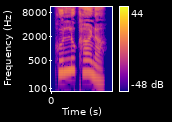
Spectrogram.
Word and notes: ಹುಲುಗಾಣ್: hulugāṇ

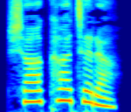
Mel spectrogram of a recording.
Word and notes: ಶಾಖಾಚರ: śakhācara

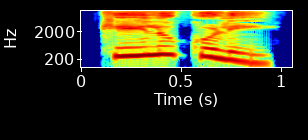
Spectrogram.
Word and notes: ಕಲ್ಲಿಗೂಳು: kalligūḷu

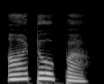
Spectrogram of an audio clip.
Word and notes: ಅಡಪು: Kannada

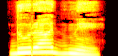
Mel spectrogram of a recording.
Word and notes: ದುರಾಜ್ಞೆ: Kannada

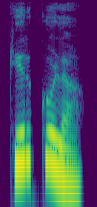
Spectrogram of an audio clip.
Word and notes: ಕಿರ್ಕೊಳ: Kannada

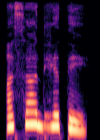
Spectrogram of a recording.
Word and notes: ಅಸಾಧ್ಯತೆ: Kannada

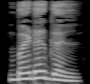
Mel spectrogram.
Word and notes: ಬಡಕಲು: baḍakalu

